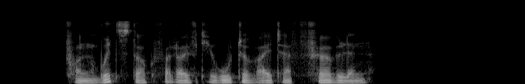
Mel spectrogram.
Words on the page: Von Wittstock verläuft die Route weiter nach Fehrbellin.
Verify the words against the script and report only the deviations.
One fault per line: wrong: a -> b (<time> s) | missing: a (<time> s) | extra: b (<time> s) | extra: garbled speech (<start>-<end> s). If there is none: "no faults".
missing: nach (2.9 s)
